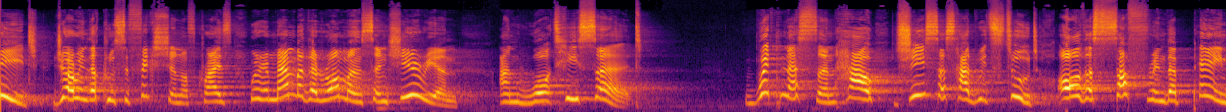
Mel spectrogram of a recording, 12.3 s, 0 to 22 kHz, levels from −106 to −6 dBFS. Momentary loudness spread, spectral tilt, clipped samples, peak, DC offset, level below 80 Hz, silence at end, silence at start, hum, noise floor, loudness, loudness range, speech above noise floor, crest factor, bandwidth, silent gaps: 12 LU; 0 dB/octave; under 0.1%; -2 dBFS; under 0.1%; -74 dBFS; 0 s; 0 s; none; -68 dBFS; -20 LUFS; 4 LU; 48 dB; 20 dB; over 20 kHz; none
